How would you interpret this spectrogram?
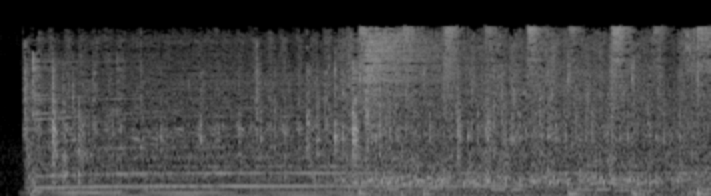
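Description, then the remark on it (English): An airplane engine, just put back together, catches abruptly on a test start and settles into a loud, steady roar with a droning hum, its tone shifting slightly partway through as it keeps running. “Hours later, the engine is back together, ready for a test start.”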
